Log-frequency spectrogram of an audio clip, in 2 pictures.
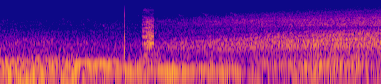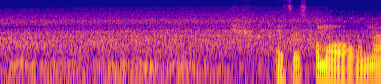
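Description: A truck engine hums and rises in pitch as the truck speeds up.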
